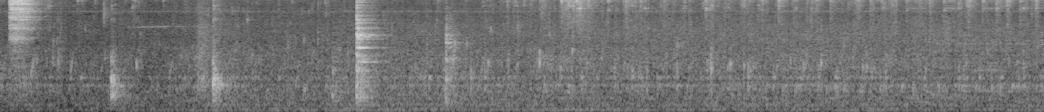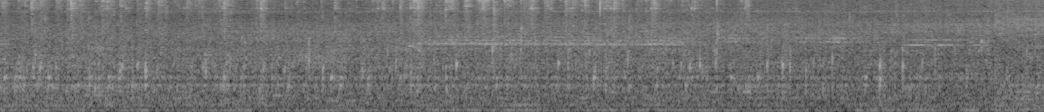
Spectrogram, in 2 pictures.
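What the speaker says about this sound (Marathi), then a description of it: "तेलात वडा घातल्याबरोबर कसा छान फुगला गेलाय।" A vada deep-frying in hot oil over a medium-high flame, a dense steady bubbling sizzle that runs throughout, with a few sharper pops and clinks early on.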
